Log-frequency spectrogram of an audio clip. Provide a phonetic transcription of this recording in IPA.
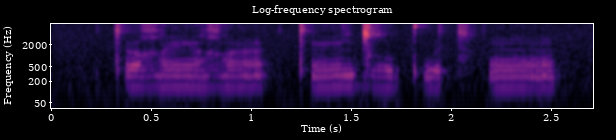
tʼəʁẽʁə̃ | tʼẽɡ͡ǀokʷʼə t͡sʼõ

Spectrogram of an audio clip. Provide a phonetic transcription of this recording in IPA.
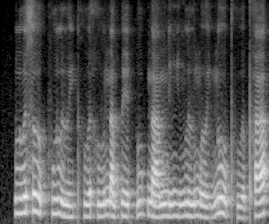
lu˧˥ə̯sɤː˥˨p̚ fu˧˥lɯː˩jpʰu˩˧ə̯ huː˩˧na˧˩wpeː˧˩t̚ʔuː˧p̚ naː˩˧mni˩˧ɲi˩˧ŋ lɯː˩˧mɤː˩j noː˥˨pʰu˩ə̯ pʰa˧˥

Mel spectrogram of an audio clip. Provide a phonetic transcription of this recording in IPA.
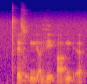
t̪ʰezṵmʲa̰vʲe ʔa̰mʲɛ̰

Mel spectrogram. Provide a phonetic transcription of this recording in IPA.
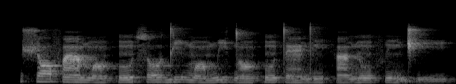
ʃɔ˦fã˧mɔ̃˨ kũ˨˦so˦ di˦mɔ̃˧mi˦dɔ̃˧ kũ˦tɛ̃˧ dĩ˧hã˧nũ˦fĩ˦˨ d͡ʒi˨˦

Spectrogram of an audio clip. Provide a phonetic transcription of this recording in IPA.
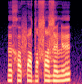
əxɒfɘdˤʊ sˤɘ zəlɘ

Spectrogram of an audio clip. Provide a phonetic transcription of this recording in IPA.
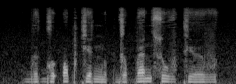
bɘ˨˦ɡʊ˧ ʔɔ˦pkʲæ˧ŋ͡mœ˨pɡʲɔ˨ bæ˦nsu˦˨v kʲɘ˧v

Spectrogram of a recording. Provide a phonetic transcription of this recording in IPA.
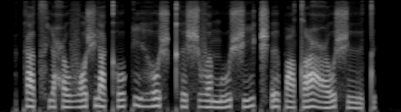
kat͡sʰiħovɔʃ jakʰo kiɦoʃ kʰɘʃvɐmu ʃi t͡ʃʼɘpatˤi ʕo ʃɨt

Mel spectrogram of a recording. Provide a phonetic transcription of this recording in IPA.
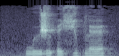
wɯʒɯ ʔeçɯplɛ

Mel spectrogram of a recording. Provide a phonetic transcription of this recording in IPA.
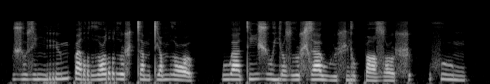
ʒuziŋrʉmpar ðˤorðˤuʂ tamtimðˤo | watiʒu jʉzðˤuʂzawβʉʂ jopazˤoʂ | fum

